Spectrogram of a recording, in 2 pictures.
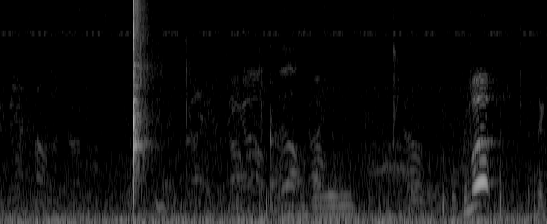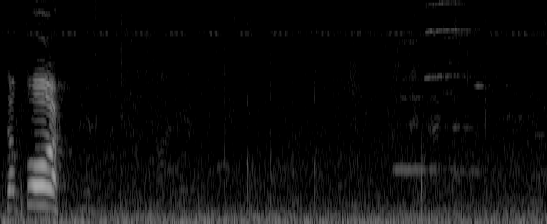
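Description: A softball bat striking a pitched ball with a single sharp crack, the loudest sound, followed a few seconds later by two short shouts from players.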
